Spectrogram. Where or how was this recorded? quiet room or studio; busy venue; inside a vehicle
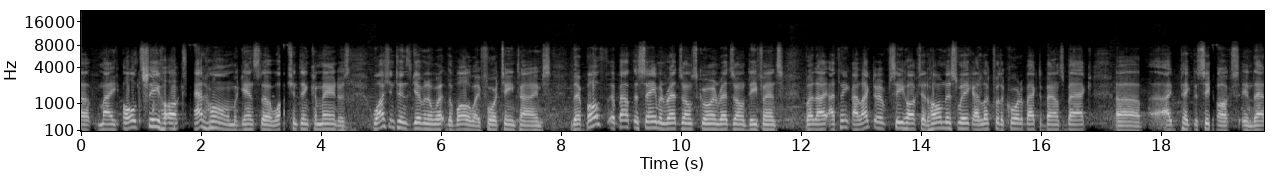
busy venue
